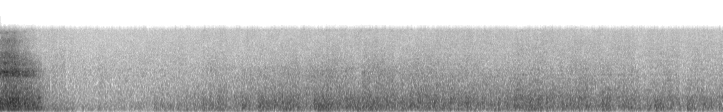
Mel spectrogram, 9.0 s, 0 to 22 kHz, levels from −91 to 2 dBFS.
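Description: Echo leak in this speech at 1.46–2.32 s, 4.14–4.34 s and from 4.74 s to the end: a copy about 0.4 s late, faint at first, then nearly as loud, likely an echo canceller missing loudspeaker pickup.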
